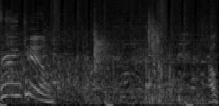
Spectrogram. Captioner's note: upbeat music; balls clicking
